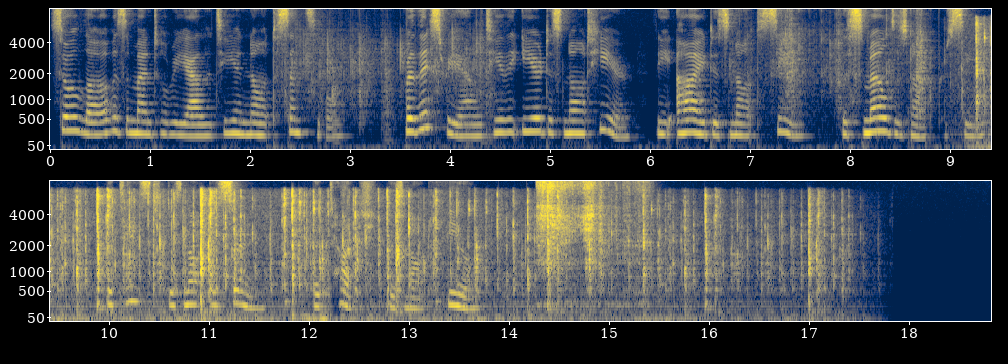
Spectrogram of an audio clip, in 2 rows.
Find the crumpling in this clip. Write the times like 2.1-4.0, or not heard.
2.2-4.5, 6.8-8.8, 14.2-15.4.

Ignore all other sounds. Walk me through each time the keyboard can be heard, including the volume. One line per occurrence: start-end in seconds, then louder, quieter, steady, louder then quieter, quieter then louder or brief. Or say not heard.
9.1-17.8 quieter.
